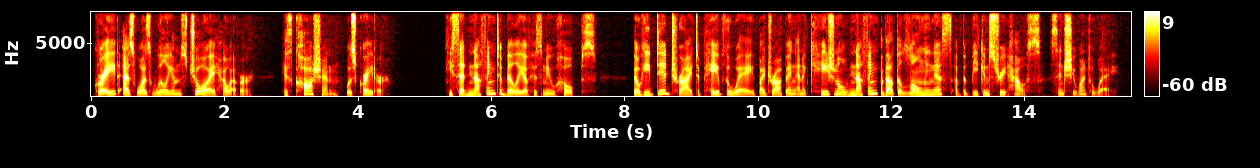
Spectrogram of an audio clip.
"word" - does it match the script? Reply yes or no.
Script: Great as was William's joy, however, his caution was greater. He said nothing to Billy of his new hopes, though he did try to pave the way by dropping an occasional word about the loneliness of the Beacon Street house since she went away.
no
